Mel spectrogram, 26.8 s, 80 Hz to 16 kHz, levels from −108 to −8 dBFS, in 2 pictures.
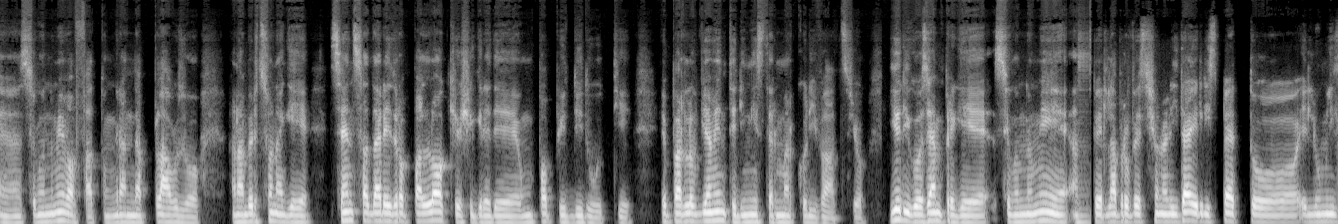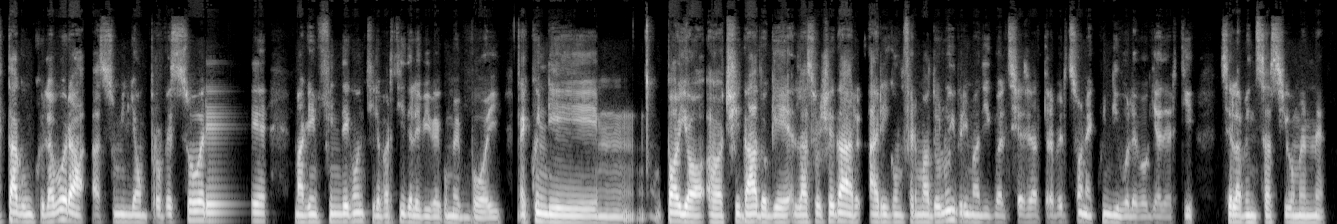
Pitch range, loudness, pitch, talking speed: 110-130 Hz, -21 LUFS, 120 Hz, 200 wpm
